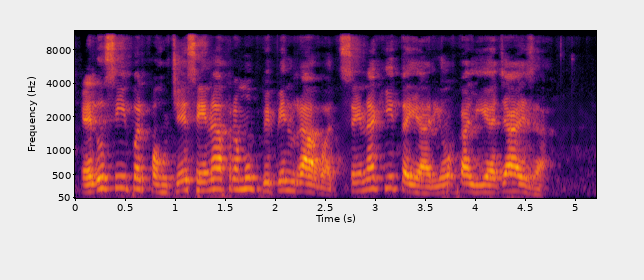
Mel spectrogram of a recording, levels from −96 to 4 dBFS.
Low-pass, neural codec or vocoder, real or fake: 10.8 kHz; codec, 24 kHz, 3.1 kbps, DualCodec; fake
